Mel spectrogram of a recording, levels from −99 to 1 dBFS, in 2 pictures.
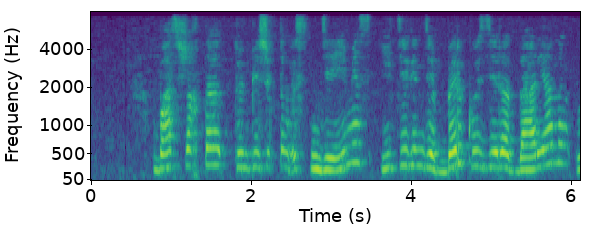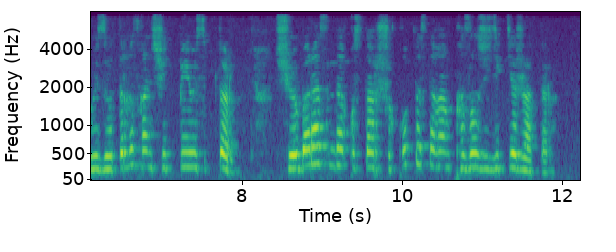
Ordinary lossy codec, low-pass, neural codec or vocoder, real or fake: none; 7.2 kHz; none; real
